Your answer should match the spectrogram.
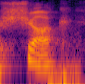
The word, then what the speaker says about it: Shough: So, Tyler Shough, that's how you pronounce it, s h o u g h. I'm not sure how they get a c k out of that, but you know, he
